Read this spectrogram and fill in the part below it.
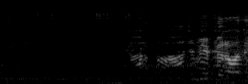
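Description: A young man speaks through a phone's small loudspeaker.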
